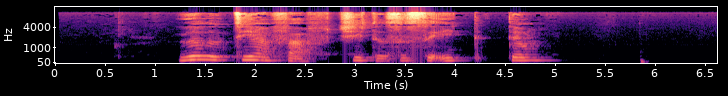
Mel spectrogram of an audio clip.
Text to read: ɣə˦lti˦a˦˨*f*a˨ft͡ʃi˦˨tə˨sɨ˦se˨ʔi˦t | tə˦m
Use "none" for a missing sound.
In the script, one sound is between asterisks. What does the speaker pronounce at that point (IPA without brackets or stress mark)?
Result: f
